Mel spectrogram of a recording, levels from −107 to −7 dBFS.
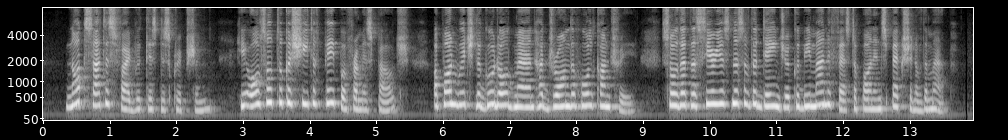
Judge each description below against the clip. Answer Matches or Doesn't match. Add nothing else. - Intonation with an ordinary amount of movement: Doesn't match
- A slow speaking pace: Doesn't match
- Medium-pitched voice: Doesn't match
